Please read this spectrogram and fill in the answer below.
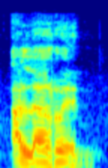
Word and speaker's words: Alren: Now, Alren, or as people in Judar in his mother tongue would more likely pronounce it Alaren.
